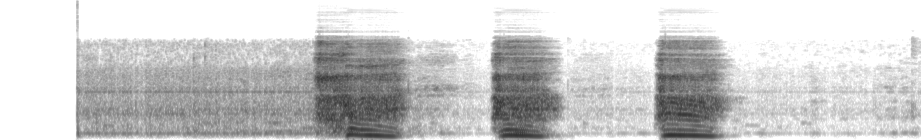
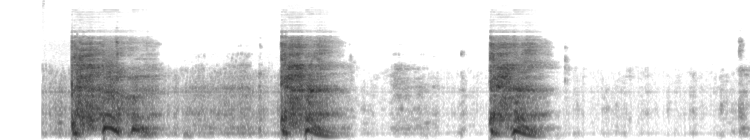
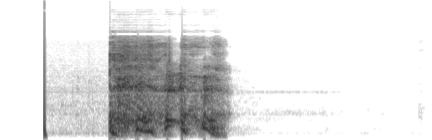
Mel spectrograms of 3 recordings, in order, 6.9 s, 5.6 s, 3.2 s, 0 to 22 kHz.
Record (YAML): exhalation_length: 6.9 s
exhalation_amplitude: 32767
exhalation_signal_mean_std_ratio: 0.44
three_cough_length: 5.6 s
three_cough_amplitude: 29389
three_cough_signal_mean_std_ratio: 0.42
cough_length: 3.2 s
cough_amplitude: 32768
cough_signal_mean_std_ratio: 0.42
survey_phase: alpha (2021-03-01 to 2021-08-12)
age: 65+
gender: Male
wearing_mask: 'No'
symptom_none: true
smoker_status: Ex-smoker
respiratory_condition_asthma: false
respiratory_condition_other: false
recruitment_source: REACT
submission_delay: 2 days
covid_test_result: Negative
covid_test_method: RT-qPCR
